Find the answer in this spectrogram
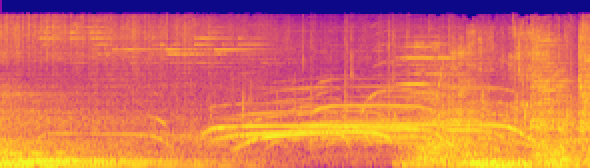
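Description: A nighttime water-and-fireworks show's soundtrack music plays loudly over a deep low rumble that drops away about a second in and comes back near the end. Over the last two seconds many overlapping whistles sound, each rising and then falling in pitch.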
